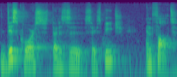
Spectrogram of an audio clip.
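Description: A man's somewhat breathy voice moves at a moderate pace with very wide pitch swings. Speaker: conference speaker. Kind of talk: lecture. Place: hall.

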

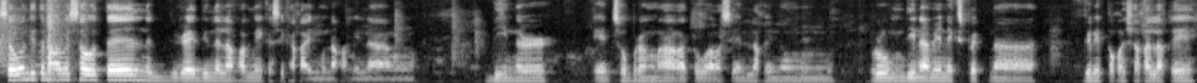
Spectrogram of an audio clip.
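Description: At a moderate pace, a man speaks with big swings in loudness and ordinary pitch variation over light background noise. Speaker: travel vlogger. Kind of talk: casual vlog chat. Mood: excited, pleased. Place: home room. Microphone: lapel.

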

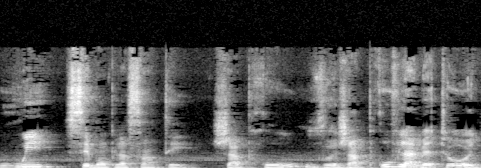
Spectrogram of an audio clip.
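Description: A woman's fairly slow speech in a Quebec accent, with very wide pitch swings. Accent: Québécois French. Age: 30s. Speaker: vlogger. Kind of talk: personal monologue vlog. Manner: casual. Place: home room. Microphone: earbuds.

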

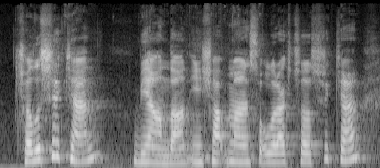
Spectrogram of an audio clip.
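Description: A woman talks at a moderate pace. The recording is very clean with a silent background. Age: 30s. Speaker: civil engineer and vlogger. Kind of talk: personal vlog monologue. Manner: hesitant, many fillers.

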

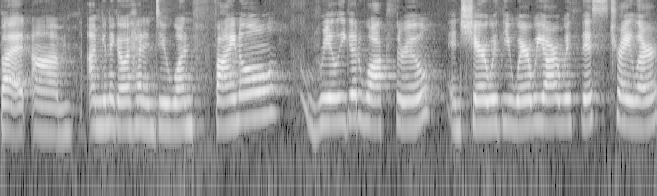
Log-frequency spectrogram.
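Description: Her pitch is high. The woman speaks at a fairly slow pace. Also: fairly even intonation. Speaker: vlogger. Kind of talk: casual vlog chat. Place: workshop. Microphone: phone near.

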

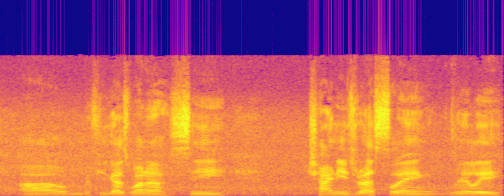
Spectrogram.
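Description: This man speaks at a fairly slow pace with monotone, flat intonation over noticeable background noise. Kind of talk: interview answer. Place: street.

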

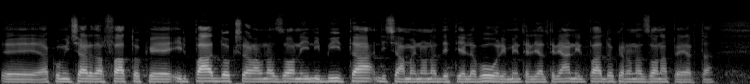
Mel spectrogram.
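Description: A man talks at a very fast pace with hardly any pauses. His dark, mellow tone stays monotone and flat. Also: medium pitch for a man. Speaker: race event organizer. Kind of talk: interview.

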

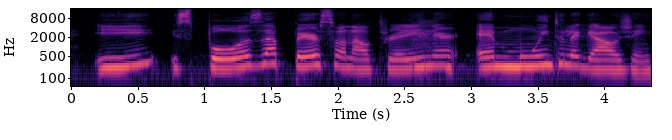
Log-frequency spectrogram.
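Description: A woman speaks at a fairly slow pace with ordinary pitch variation. Hers is a plain, everyday voice. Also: big swings in loudness. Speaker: radio host. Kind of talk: radio interview. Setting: radio studio. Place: studio.

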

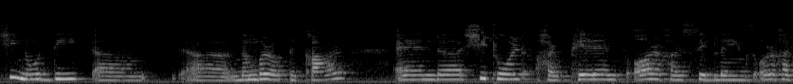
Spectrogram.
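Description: The voice carries audible room echo with light background noise behind it. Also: woman. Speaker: radio guest. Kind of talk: interview answer. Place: studio.

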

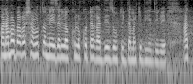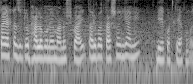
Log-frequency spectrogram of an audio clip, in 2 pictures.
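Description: The woman has an unremarkable speaking voice at a fairly high pitch. Her pitch variation is ordinary. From Bangladesh, Sirajganj. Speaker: woman seeking a marriage match. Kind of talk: interview testimony.

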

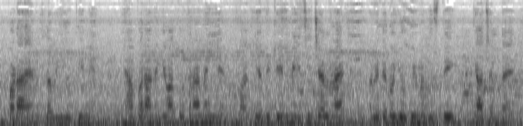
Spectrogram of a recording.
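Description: Music plays in the background while a man speaks at a moderate pace. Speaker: travel vlogger. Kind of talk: casual vlog chat. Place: train. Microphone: phone near.

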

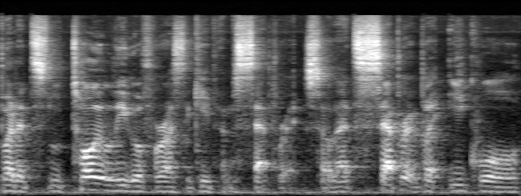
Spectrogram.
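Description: Background noise is noticeable as a man speaks. His pace is moderate and his pitch varies in an ordinary way. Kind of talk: casual talk to camera.

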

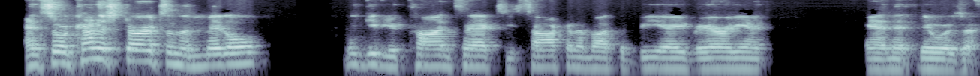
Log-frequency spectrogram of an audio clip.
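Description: A man at a fairly quick pace, lively intonation, quiet background. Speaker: health educator. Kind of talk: commentary. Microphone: webcam.

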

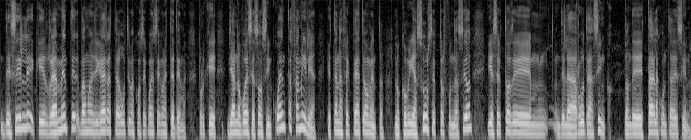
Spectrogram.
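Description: A man's fairly high voice with lively intonation at a moderate pace, dry and echo-free, over a quiet background. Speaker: community representative. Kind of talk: interview. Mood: indignant, complaining. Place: garden. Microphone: handheld.

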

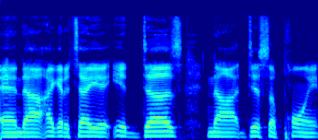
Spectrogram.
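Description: Over a quiet background, a man speaks in a dry sound with no echo. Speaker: podcast host. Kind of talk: podcast intro monologue. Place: studio.

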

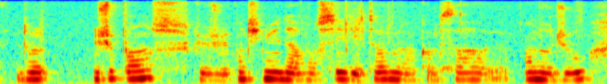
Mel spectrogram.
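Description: At a fairly slow pace, a woman speaks in a monotone, flat way over light background noise. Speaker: book reviewer. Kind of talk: casual vlog chat. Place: home room. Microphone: phone near.

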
